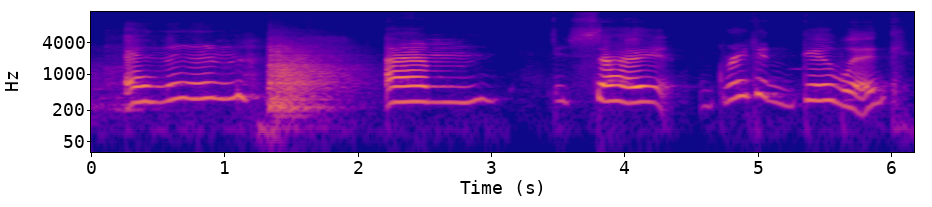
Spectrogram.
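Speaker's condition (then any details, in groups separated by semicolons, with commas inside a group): Cerebral palsy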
